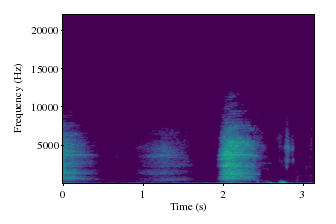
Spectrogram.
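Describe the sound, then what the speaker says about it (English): Slow deep breaths, three long audible exhales close to the mic, each swelling and fading, followed by a short sniff or snort at the end. "I'm gonna have to do some breathing."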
